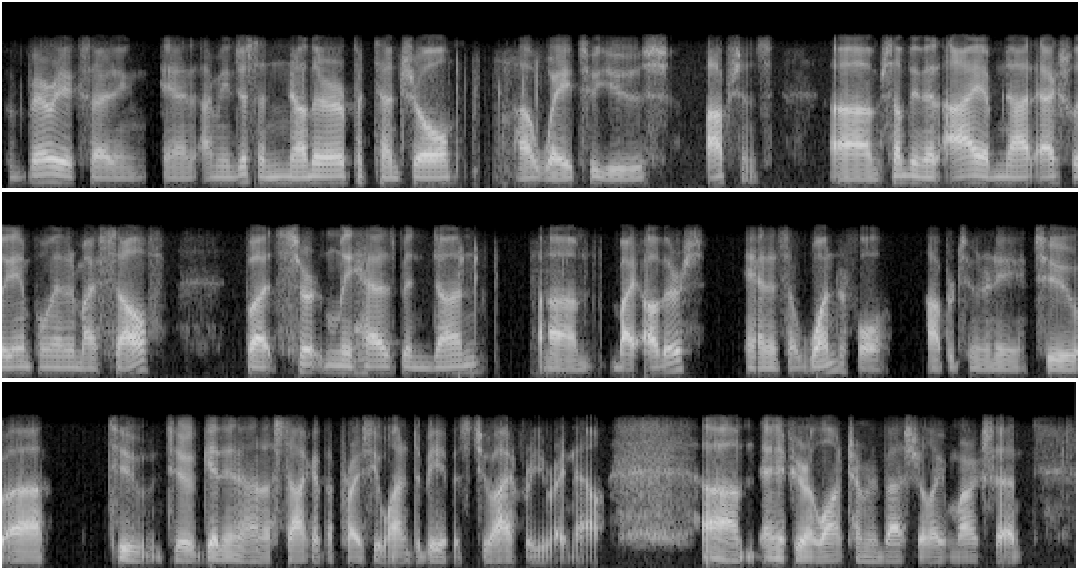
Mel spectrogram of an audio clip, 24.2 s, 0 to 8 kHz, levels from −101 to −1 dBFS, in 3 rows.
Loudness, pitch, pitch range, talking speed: -26 LUFS, 85 Hz, 80-95 Hz, 175 wpm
